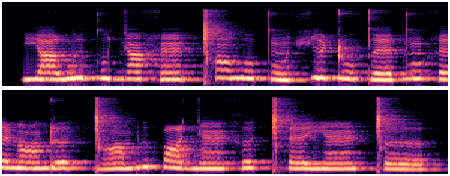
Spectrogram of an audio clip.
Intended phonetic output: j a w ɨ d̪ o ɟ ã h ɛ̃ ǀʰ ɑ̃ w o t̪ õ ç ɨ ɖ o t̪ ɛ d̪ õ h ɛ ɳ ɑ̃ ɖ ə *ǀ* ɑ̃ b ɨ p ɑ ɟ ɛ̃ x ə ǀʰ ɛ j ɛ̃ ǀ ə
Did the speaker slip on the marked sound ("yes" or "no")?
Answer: yes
